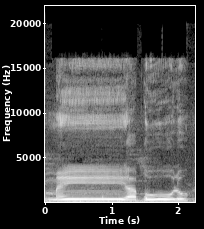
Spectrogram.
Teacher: یہ نون کی کچھ نہ کچھ ادائیگی ہو رہی ہے، چونکہ اس کی صفت کچھ ادا ہو رہی ہے، اس لیے اس کو ادغام ناقص کہیں گے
